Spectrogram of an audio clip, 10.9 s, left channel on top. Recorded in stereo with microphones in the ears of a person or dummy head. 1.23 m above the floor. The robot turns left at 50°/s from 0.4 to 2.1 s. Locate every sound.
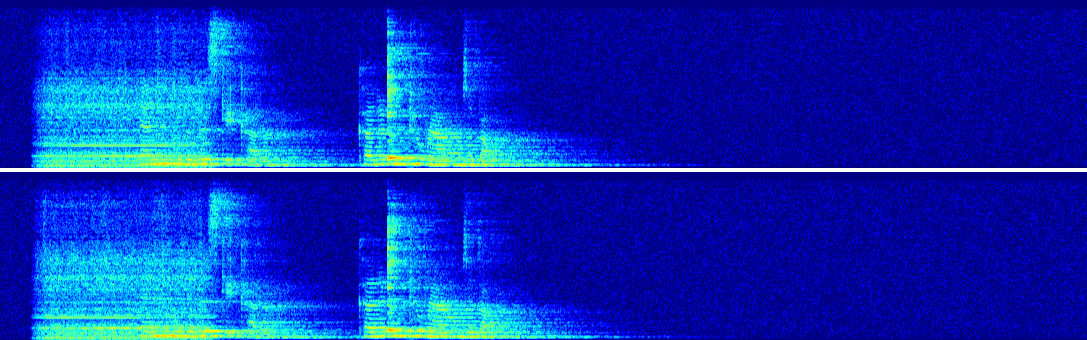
1.4 s a woman speaking: 45° left, 2 m; by 4.9 s 10° left, 2 m
3.9 s a cowbell: 5° left (ahead or behind), 0.9 m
